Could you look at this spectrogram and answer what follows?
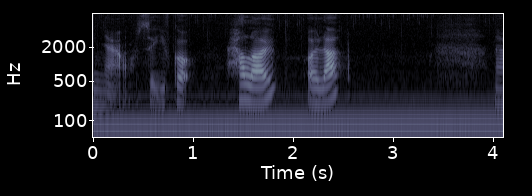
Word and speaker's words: hola: so you've got hello hola now remember with the H you're not pronouncing the sound because it's silent it's more for written purposes so you're saying hola so it's waving to my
